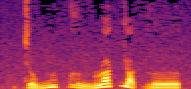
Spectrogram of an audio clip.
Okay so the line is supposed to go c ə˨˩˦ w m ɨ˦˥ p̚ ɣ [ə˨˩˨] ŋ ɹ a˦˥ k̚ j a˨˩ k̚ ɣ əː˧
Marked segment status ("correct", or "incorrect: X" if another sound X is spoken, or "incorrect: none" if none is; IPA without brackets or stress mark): correct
